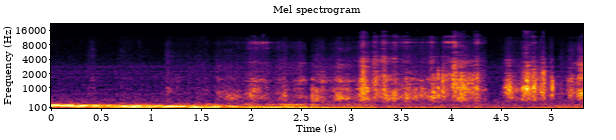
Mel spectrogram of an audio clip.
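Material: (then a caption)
Plastic. A small transparent plastic puzzle cube with stickers is handled up close, with fingernails scratching and tapping its surface and hands twisting its layers. A low steady hum fills the opening, then soft scratchy rustles and brief crisp clicks rise through the middle and end.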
